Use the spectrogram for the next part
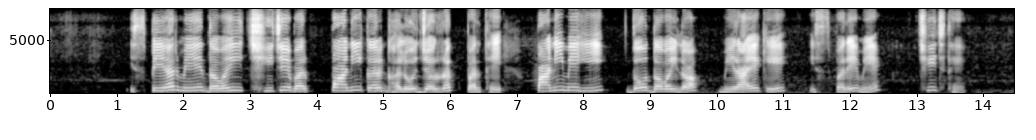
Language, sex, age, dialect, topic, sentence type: Chhattisgarhi, female, 18-24, Northern/Bhandar, agriculture, statement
